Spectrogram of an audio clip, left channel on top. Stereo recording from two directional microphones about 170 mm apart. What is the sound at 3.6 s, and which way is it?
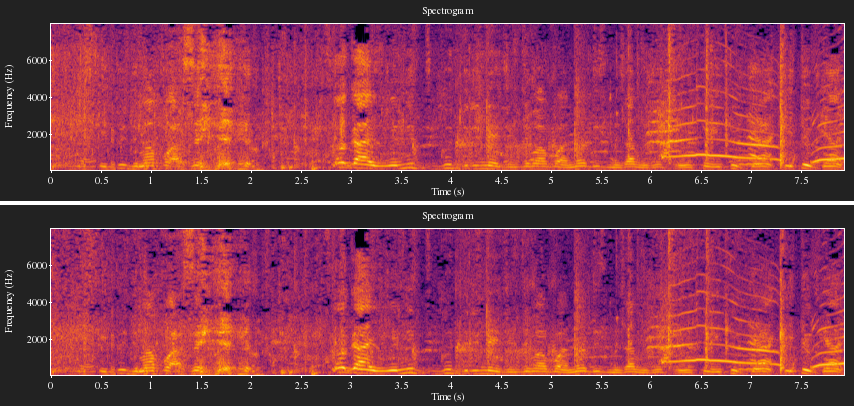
Speech, centre (ahead or behind).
